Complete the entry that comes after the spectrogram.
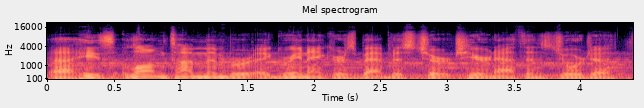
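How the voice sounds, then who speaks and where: Music plays behind a man speaking at a fairly quick pace. His fairly low voice holds a fairly even intonation. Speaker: church podcast host. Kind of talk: casual interview questions. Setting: outdoors.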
